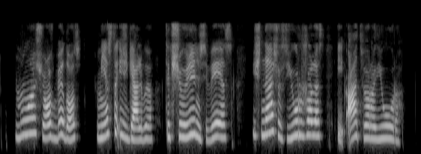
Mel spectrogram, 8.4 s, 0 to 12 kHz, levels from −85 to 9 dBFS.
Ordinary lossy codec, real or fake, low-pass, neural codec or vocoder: AAC, 48 kbps; real; 7.2 kHz; none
